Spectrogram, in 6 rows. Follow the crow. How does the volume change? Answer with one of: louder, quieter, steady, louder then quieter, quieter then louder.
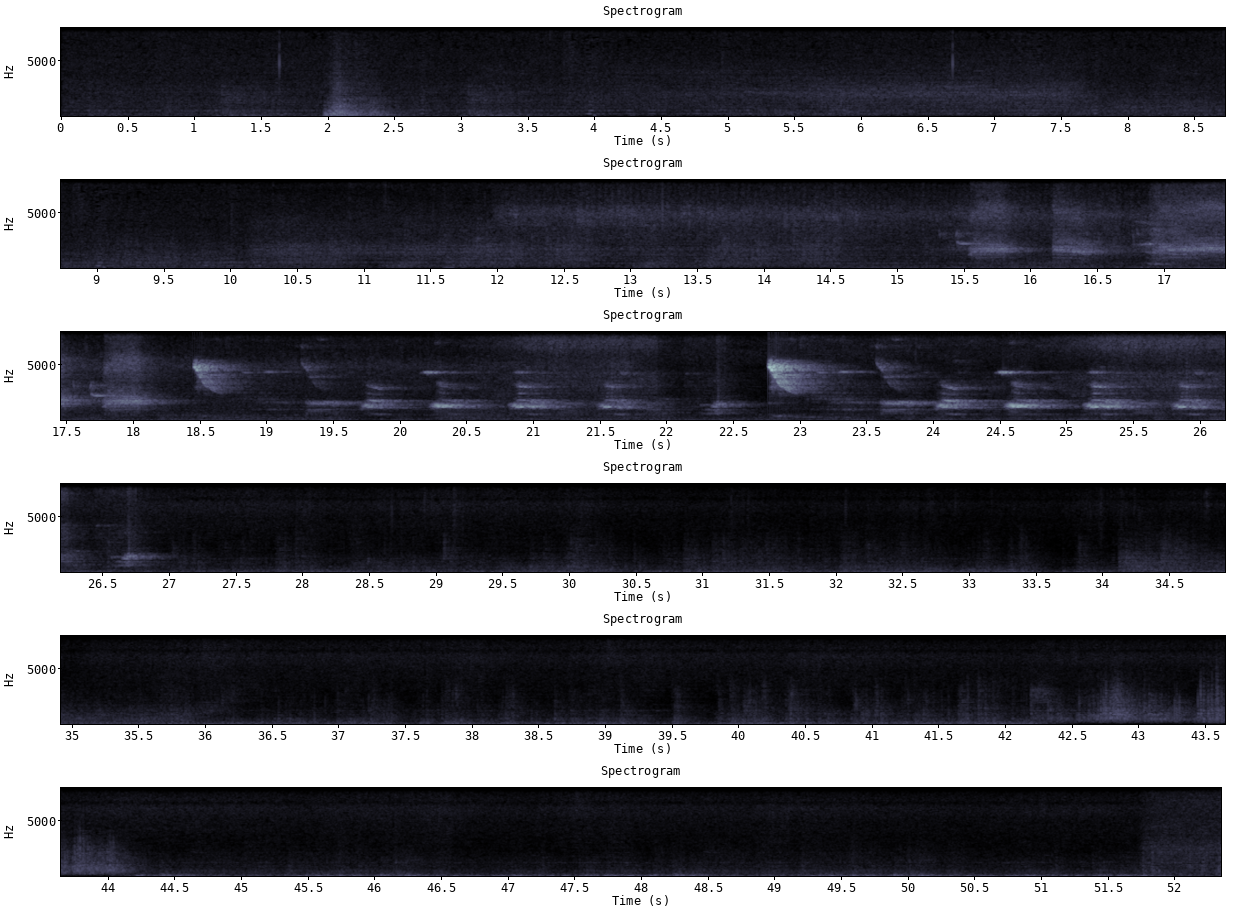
louder.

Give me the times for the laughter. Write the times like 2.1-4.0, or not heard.
1.9-2.5.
